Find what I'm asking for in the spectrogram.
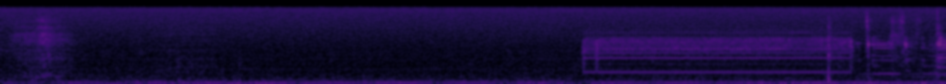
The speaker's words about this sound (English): Oh, my phone is ringing.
